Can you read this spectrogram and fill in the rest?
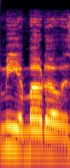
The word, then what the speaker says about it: Miyamoto: So just to clarify, it is Miyamoto is how you say his name. I think you pronounce Shigura, but I know Miyamoto is the correct last name.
